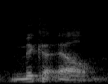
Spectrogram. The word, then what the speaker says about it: Mikael: My real name is pronounced Mikael because my region is Iceland.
